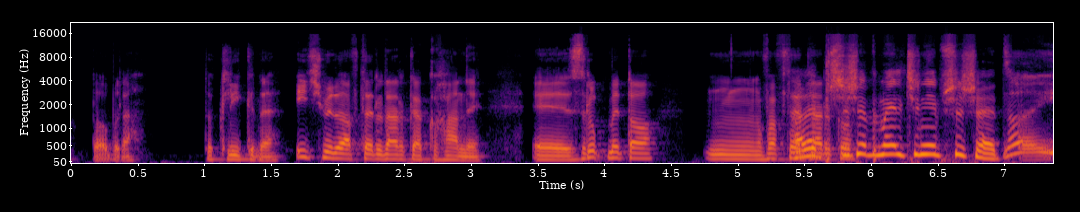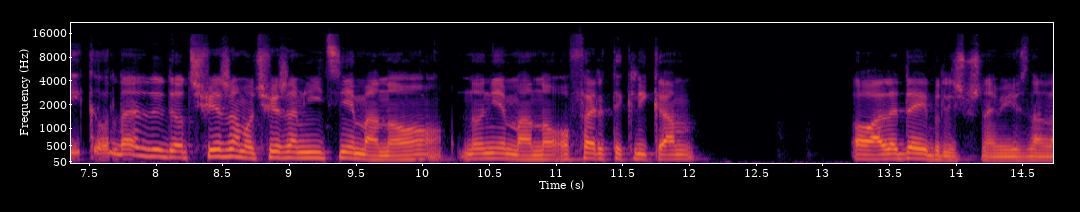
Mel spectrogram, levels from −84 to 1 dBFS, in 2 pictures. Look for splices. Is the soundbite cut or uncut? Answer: cut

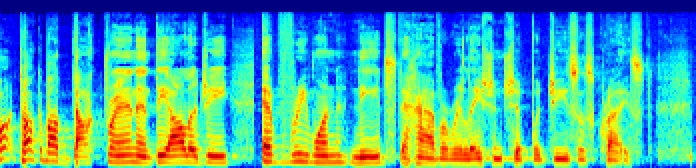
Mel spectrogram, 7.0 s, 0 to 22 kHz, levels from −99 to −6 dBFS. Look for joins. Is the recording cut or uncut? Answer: cut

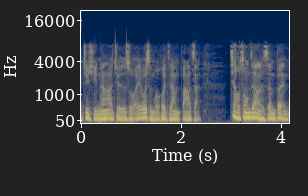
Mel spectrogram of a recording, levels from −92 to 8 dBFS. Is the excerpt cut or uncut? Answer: cut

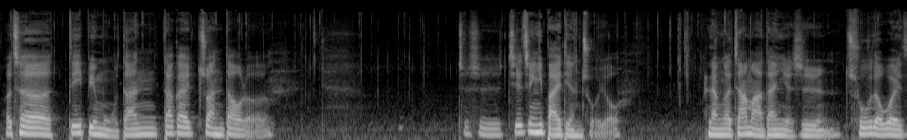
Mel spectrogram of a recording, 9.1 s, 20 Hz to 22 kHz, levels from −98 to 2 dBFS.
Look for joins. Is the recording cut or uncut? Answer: uncut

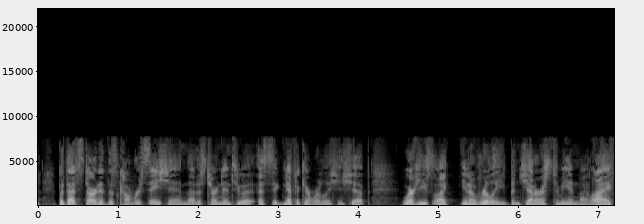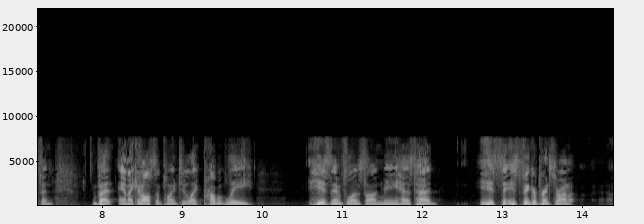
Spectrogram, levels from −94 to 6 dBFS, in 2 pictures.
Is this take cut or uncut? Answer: uncut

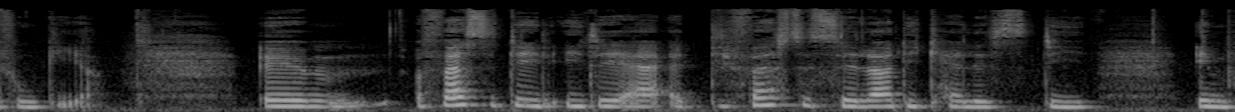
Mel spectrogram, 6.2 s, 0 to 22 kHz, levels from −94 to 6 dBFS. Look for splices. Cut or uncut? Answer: cut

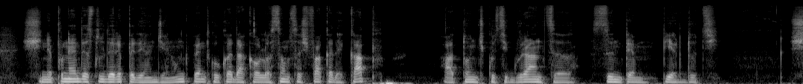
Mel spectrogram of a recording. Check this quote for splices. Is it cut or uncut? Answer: uncut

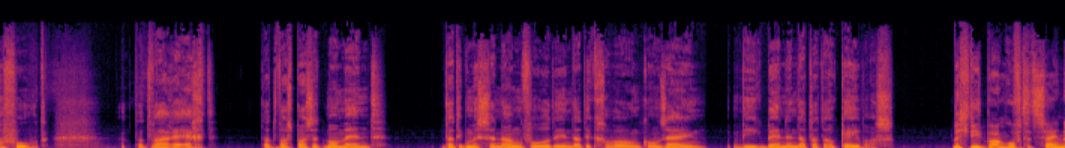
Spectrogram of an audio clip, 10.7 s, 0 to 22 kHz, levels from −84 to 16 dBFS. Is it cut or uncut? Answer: cut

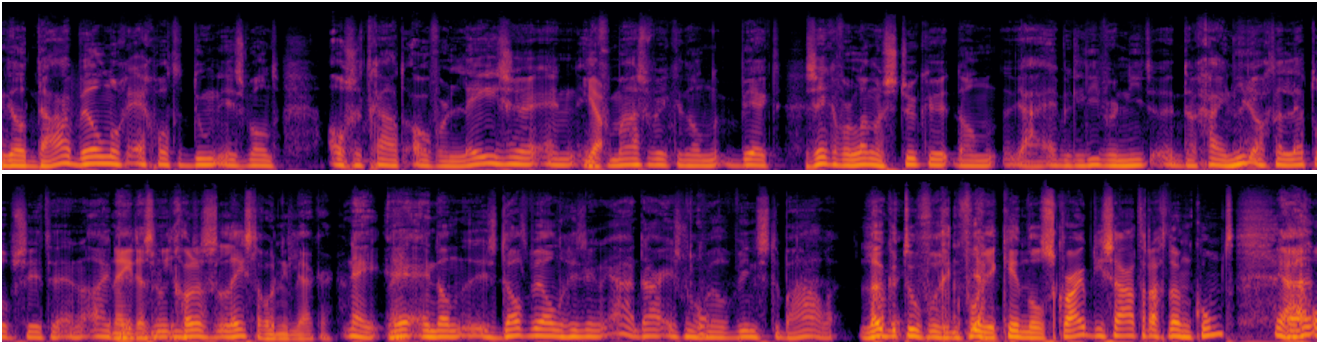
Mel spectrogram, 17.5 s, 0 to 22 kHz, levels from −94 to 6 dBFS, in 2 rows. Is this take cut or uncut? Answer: cut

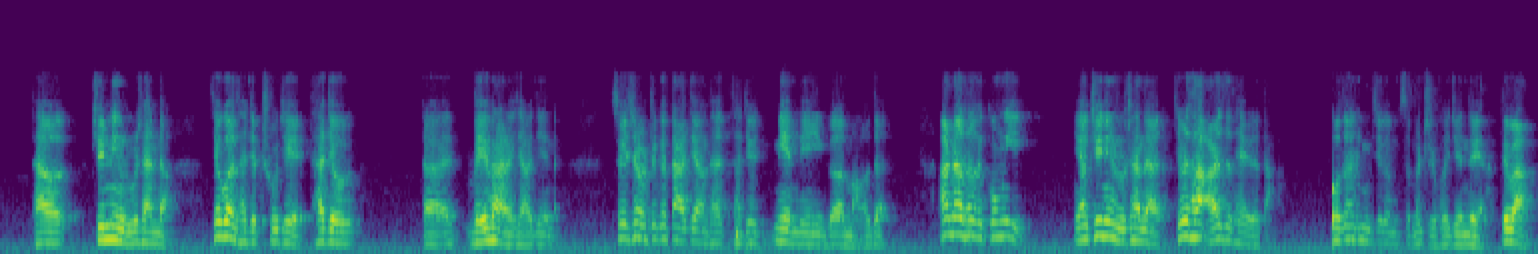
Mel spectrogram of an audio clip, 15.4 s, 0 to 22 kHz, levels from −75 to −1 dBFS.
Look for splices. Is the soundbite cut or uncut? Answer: cut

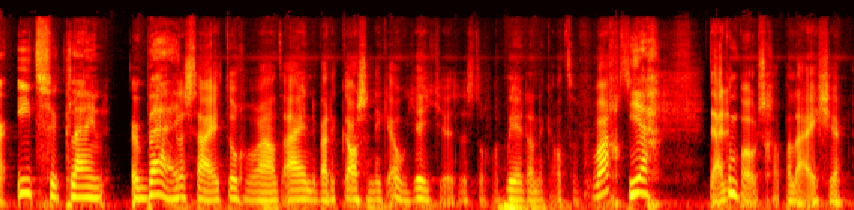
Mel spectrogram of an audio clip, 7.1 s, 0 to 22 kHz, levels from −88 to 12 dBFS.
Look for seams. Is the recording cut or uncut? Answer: cut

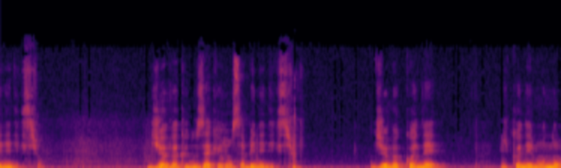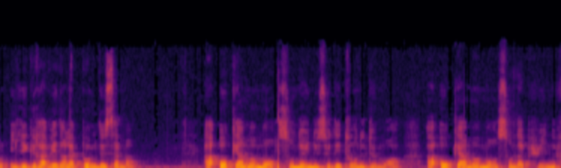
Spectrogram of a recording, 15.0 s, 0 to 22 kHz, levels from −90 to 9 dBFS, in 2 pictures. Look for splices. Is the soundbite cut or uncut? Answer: uncut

